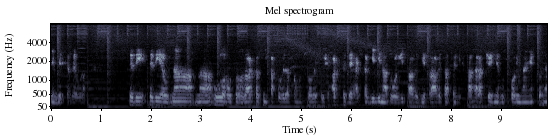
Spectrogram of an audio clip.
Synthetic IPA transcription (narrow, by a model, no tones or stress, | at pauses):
sɛɟɛmɟɛsɪad̪ɛʊɾɔ | ft̪ɛd̪ift̪ɛd̪ijɛuʒnanauːlɔɦɔʊt̪ɔɦɔzaːkazɲiːkapɔʋɛd̪act̪ɔmut͡ʃlɔʋɛkuʒɛʔakt͡sɛbɛɦact̪aɡjɛɟinaːd̪ʊɔlɛʒit̪aːʋɛd͡zɪjɛpɾaːʋɛt̪aːfɛnist̪aɾat͡ʃɛjɲɛzuspɔɾiːnaɲɪɛk̚t̪ɔa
